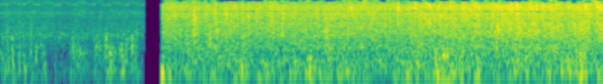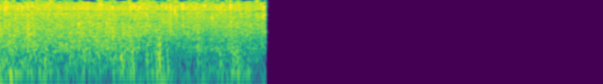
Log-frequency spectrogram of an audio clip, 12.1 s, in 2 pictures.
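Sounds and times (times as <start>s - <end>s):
heavy rain pouring: 1.3s - 8.7s.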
